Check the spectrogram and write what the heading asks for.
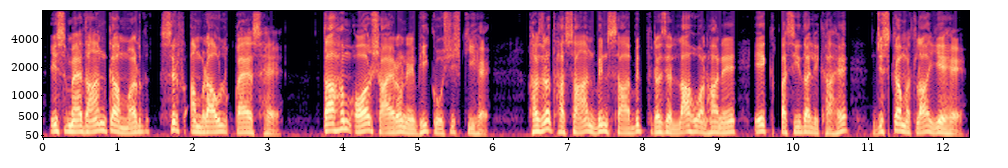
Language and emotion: Urdu, neutral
